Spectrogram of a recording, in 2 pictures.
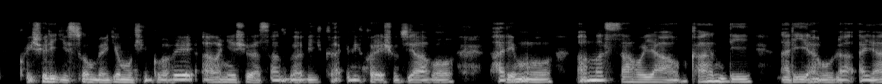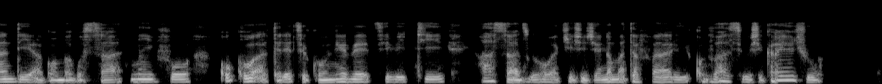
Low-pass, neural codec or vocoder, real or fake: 7.2 kHz; codec, 16 kHz, 4 kbps, FunCodec, trained on Chinese and English, 50 frames a second; fake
